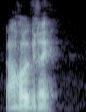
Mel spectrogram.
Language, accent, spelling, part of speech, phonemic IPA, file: French, France, à regret, adverb, /a ʁə.ɡʁɛ/, LL-Q150 (fra)-à regret.wav
- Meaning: with regret, with a heavy heart, regretfully, reluctantly, unwillingly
